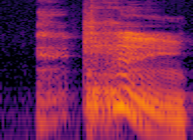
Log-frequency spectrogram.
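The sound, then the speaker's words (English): A single muffled cough from a little way off, a short rough burst followed by a longer voiced, throaty rasp, fairly quiet and with no talking around it. “A little cough off the mic there.”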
